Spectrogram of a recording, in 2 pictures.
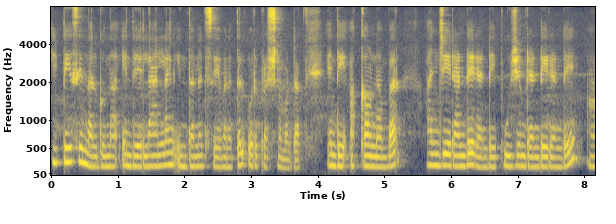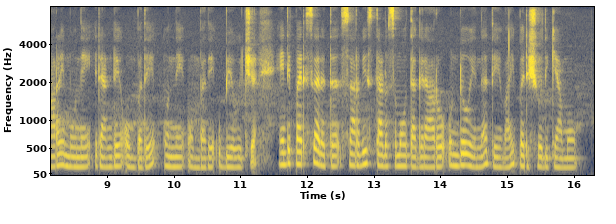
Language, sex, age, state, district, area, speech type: Malayalam, female, 18-30, Kerala, Wayanad, rural, read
